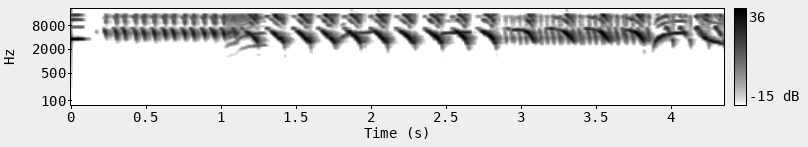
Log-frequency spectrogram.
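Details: Competing canaries singing long rolls to encourage silent birds: an opening fast buzzy trill breaks into repeated swooping whistled notes, some rising at the end.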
